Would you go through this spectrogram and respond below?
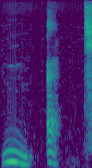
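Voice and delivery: n, e, t, each sound alone like a robot. Shown as a demonstration. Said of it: "pretend to be robots".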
